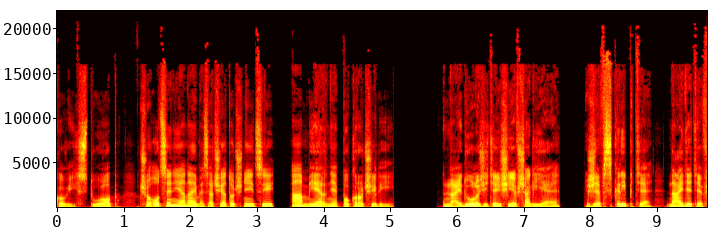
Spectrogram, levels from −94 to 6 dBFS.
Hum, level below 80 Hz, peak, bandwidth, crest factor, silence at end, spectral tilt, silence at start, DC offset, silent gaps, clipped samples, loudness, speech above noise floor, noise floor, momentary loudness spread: none; -30 dBFS; 0 dBFS; 18.5 kHz; 14 dB; 0 s; -5 dB/octave; 0 s; under 0.1%; 3.27-3.48 s, 5.06-5.69 s, 7.55-7.89 s; under 0.1%; -14 LUFS; over 77 dB; under -90 dBFS; 8 LU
